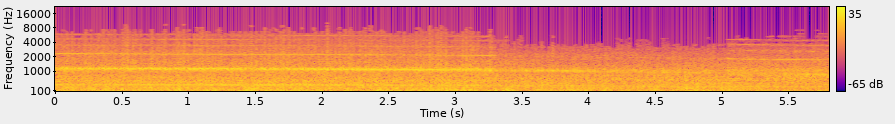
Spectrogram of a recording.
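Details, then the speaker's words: VX1 warmed up, climbing a small hill at lower speed under load: a thin, steady high chirp over heavy wind rush; owner says the transmission chirp is louder once warm and starts around 30 mph. Cause not confirmed. "This is when it's usually worst, at lower speeds under load. If I could climb a hill, that would help, but there isn't a hill around."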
